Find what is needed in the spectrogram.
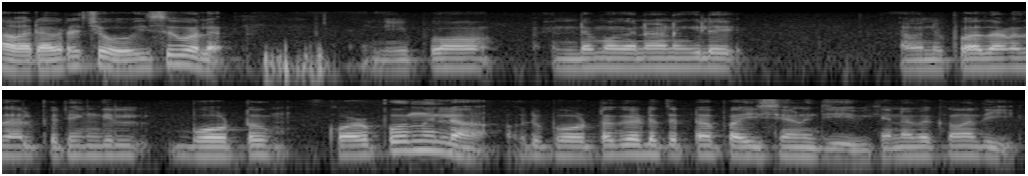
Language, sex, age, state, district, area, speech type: Malayalam, male, 18-30, Kerala, Wayanad, rural, spontaneous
